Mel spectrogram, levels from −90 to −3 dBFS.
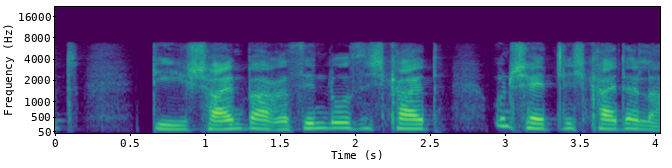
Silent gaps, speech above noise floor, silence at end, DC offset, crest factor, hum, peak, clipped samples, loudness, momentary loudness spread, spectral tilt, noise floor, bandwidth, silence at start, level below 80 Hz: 0.56-0.65 s; 21 dB; 0 s; under 0.1%; 22 dB; none; -4 dBFS; under 0.1%; -25 LUFS; 15 LU; -3.5 dB/octave; -46 dBFS; 7.2 kHz; 0.1 s; -72 dBFS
